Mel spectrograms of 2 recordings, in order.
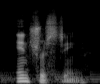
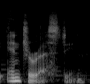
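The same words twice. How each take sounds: First: A syllable is dropped, unlike the spelling. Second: Every syllable is pronounced, following the spelling. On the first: "a lot of us would say interesting" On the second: "but it's really interesting"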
